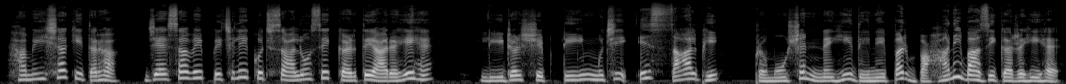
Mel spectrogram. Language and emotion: Hindi, disgusted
